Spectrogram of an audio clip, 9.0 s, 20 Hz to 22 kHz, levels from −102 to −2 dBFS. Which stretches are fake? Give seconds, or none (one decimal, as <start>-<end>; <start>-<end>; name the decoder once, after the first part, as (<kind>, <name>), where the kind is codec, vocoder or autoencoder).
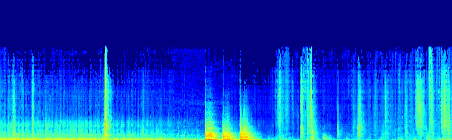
0.0-3.5 (vocoder, BigVGAN v2); 4.6-9.0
